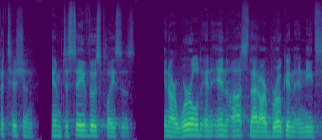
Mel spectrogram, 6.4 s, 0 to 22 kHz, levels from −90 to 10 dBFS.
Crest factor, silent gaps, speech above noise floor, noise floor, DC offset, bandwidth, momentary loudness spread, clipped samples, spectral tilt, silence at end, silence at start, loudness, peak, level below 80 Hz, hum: 16 dB; 0.83-1.03 s, 2.74-3.27 s; over 64 dB; under -90 dBFS; under 0.1%; 18 kHz; 16 LU; under 0.1%; -6 dB/octave; 0 s; 0 s; -26 LUFS; -10 dBFS; -78 dBFS; none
